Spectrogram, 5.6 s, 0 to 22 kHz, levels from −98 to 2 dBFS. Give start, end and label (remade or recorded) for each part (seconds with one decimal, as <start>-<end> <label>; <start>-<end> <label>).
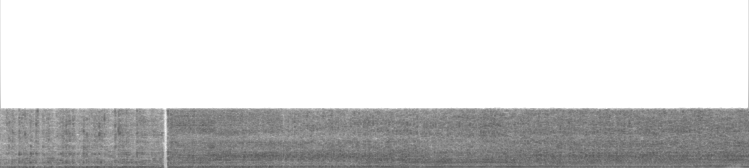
0.0-0.9 recorded; 0.9-2.1 remade; 2.1-5.6 recorded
